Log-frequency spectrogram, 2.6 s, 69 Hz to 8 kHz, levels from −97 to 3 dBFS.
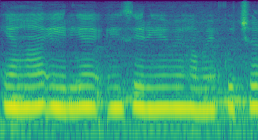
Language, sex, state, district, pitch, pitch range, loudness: Hindi, female, Punjab, Kapurthala, 210 Hz, 205-215 Hz, -12 LUFS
